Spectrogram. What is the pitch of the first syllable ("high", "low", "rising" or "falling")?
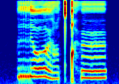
high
